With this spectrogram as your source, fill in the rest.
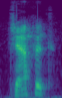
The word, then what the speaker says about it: Japheth: Japheth?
